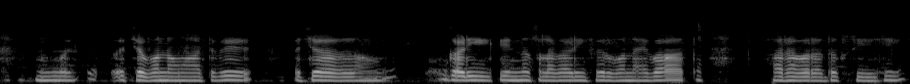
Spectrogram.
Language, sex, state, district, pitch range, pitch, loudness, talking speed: Halbi, female, Chhattisgarh, Bastar, 180-195 Hz, 185 Hz, -33 LUFS, 120 wpm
